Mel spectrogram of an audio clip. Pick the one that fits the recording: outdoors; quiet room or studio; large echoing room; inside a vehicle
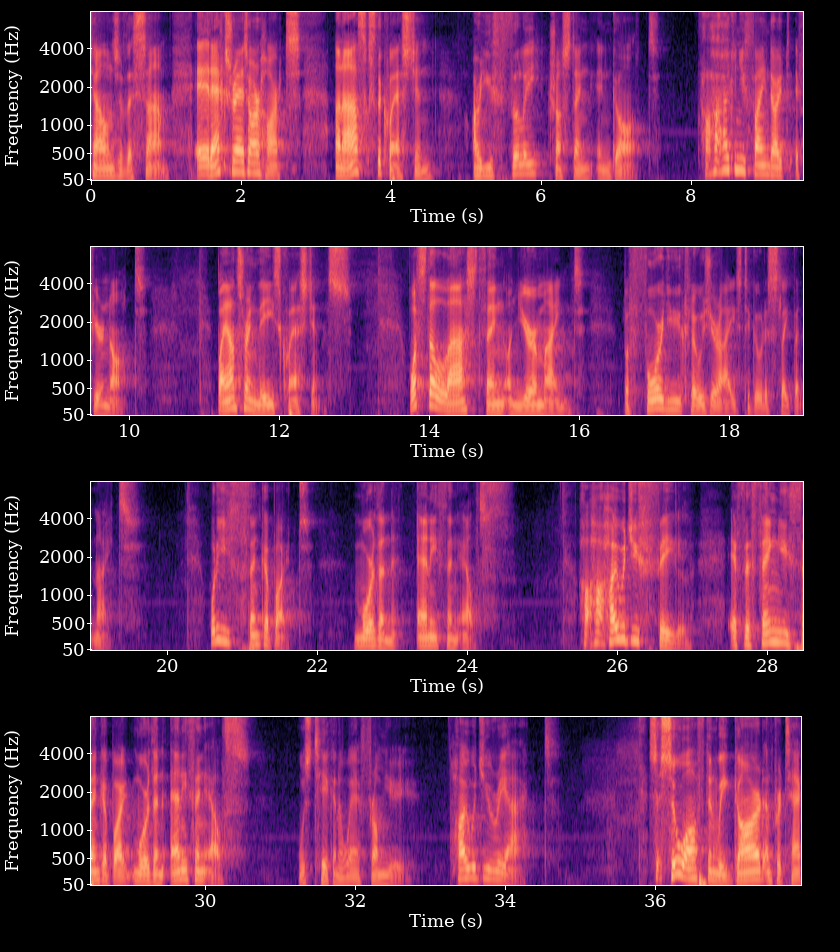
large echoing room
